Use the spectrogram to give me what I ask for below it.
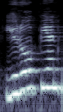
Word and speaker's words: European: EU sounds you again. European country, yesterday I gave you an example.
